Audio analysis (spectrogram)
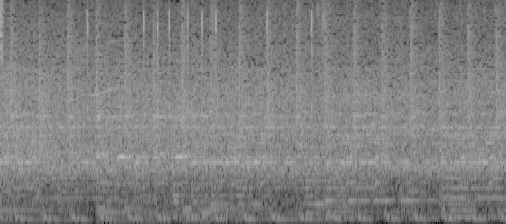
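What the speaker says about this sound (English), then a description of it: "This crowd ready to make its presence known." A large crowd at a college football game in a stadium roars and cheers continuously, a dense wash of massed voices that stays steady and loud throughout without letting up.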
